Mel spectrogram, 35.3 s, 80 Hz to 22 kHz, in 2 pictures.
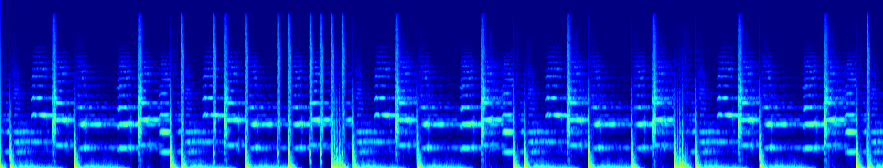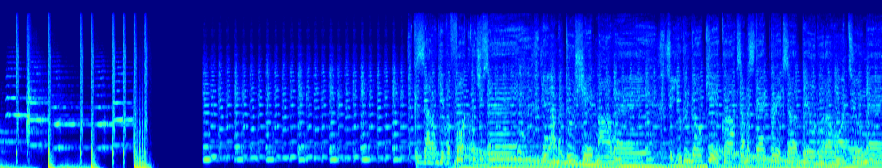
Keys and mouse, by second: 0.1 right click, 7.8 right click, 9.3 right click, 13.6 right click, 13.9 right click, 19.0 right click, 27.2 right click, 27.4 right click, 30.9 right click, 31.7 right click, 32.0 right click, 33.2 right click, 34.8 right click.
